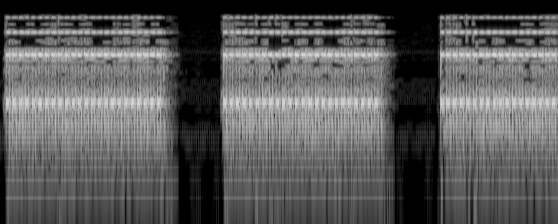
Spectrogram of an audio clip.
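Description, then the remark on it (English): A telephone bell rings in three loud bursts, each a rapid metallic trill lasting just over a second, separated by short silent pauses. No one speaks. “Afraid to answer it?”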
